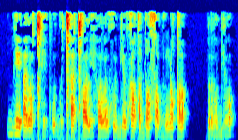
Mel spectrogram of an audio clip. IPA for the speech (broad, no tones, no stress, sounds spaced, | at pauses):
bʱ e ʔ a l ɔ ǀʰ e̤ kʷʼ e ɡʷ ɛ̤ ǀʰ a ǀʰ ɒ l e̤ h ɔ l ɔ xʷ a bʲ ɜ xʷ ɛ tˤ ɜ bʲ a sˤ ə bʱ ə ŋʷ e tˤ ə | r ɔ̤ bʲ ɔ̤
